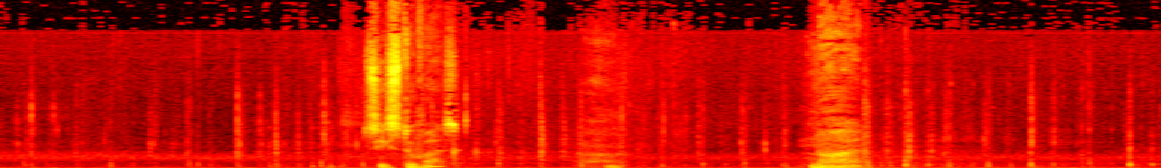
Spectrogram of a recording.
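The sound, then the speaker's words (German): Steady clip-clopping of the hooves of a pony or horse coming along a road from behind, sharp regular knocks, continuing underneath a few short spoken exchanges. “Ein Hobbit-Pony oder ein Pferd.”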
